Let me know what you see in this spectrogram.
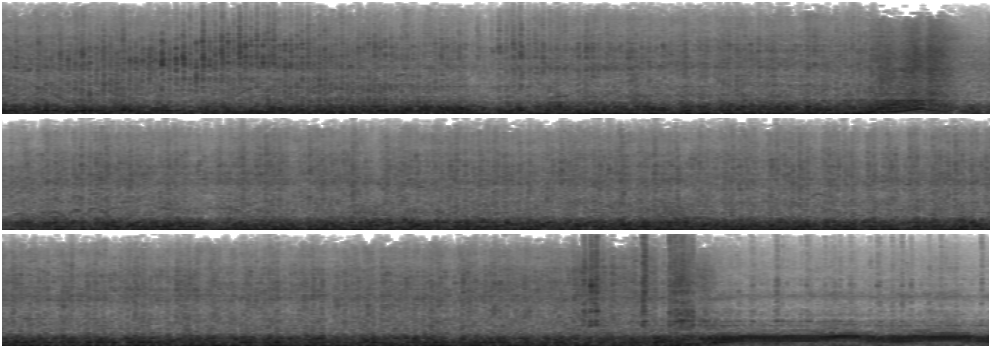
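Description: Drag-racing Chevrolet Nova's engine running loud and steady at the starting line. About nine seconds in there is one brief rise in pitch, and the note changes near the end.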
